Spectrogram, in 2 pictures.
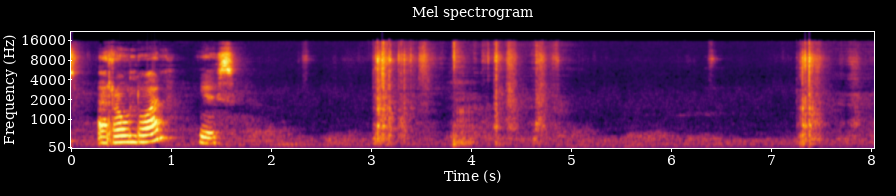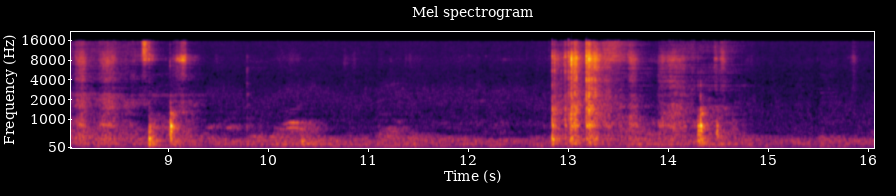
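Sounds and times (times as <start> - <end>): cup cutting dough on wooden table: 3.0 - 4.9, 7.2 - 9.3, 12.8 - 14.8.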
